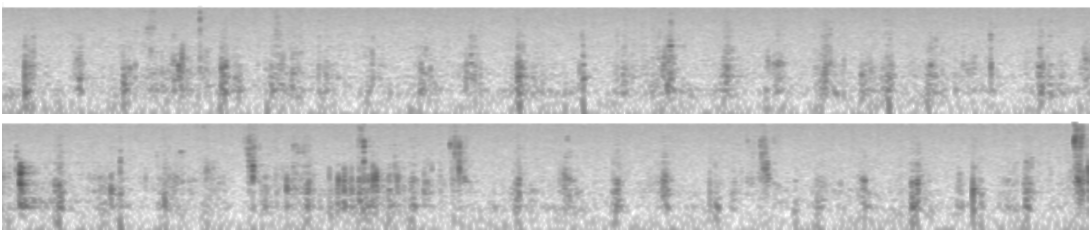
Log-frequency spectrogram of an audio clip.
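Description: A person eating nasi goreng (fried rice) close to a clip-on microphone: chewing with many short, irregular mouth clicks, and a spoon scraping the rice off its paper wrapping.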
